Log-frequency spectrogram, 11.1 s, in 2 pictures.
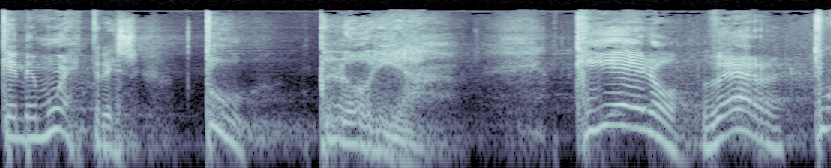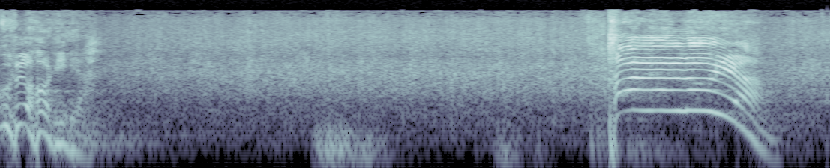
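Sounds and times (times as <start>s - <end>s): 
speech: 0.0s - 3.0s, 3.9s - 6.3s, 10.5s - 10.8s
audience applauding: 4.7s - 11.0s.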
